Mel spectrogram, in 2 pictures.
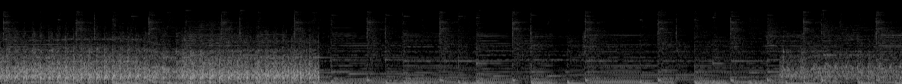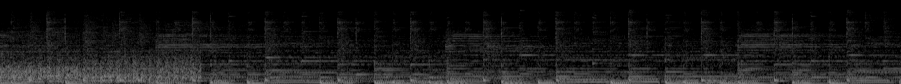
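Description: Sewing machine stitching in two runs, one in the first three seconds and another from about eight to eleven seconds in, over background music.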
